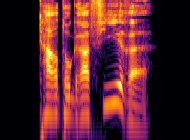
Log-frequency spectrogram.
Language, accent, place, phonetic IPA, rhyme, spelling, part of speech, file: German, Germany, Berlin, [kaʁtoɡʁaˈfiːʁə], -iːʁə, kartografiere, verb, De-kartografiere.ogg
- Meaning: inflection of kartografieren: 1. first-person singular present 2. first/third-person singular subjunctive I 3. singular imperative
